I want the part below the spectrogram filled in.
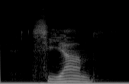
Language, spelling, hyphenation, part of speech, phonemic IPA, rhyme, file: Dutch, cyaan, cy‧aan, noun / adjective, /siˈaːn/, -aːn, Nl-cyaan.ogg
- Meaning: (noun) 1. cyanogen, a blueish, acid, poisonous gas 2. cyan (colour); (adjective) cyan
